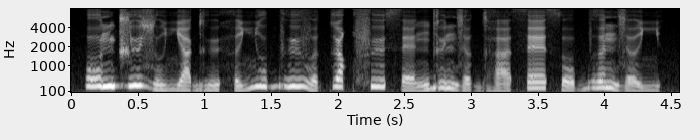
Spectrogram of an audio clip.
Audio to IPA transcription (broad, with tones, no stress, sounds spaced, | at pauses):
o˥ n d͡ʒ ʉ˥ z u˩ ʎ a˩ ɡʱ ʉ˩ h ə˩ ʎ u˥ bʱ ʉ˥ β ə˩ k ʉ˥ q f ʉ˥ θ ɛ˩ ŋ ɡ ʉ˥ n z ə˩ ɡʱ a˩ θ ɛ˥ θ o˩ bʱ ə˥ n z ə˩ ʎ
